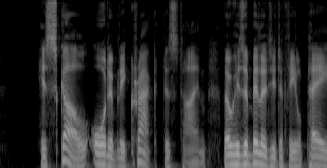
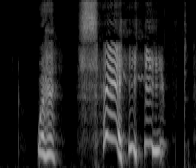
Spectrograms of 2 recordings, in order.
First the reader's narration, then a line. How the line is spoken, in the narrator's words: laughed the chief vox officer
